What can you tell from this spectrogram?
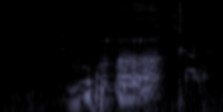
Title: Westie after dinner Burp!! She loves her food 😂 Funny dogs.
